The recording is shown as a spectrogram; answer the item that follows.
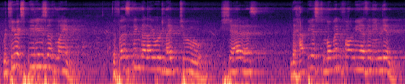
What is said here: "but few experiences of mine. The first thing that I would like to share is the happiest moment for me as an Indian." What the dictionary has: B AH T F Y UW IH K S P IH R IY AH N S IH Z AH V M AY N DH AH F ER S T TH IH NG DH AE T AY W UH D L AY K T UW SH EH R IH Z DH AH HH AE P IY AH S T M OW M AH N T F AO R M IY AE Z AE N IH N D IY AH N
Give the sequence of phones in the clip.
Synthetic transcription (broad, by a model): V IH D F Y UW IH K S P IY R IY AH N S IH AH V M AY N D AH F ER S T T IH NG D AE T AY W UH D L AY K T UW SH EH R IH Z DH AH HH AE P IY AH S T M OW M AH N T F AO R M IY AE Z AE N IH N D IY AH N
